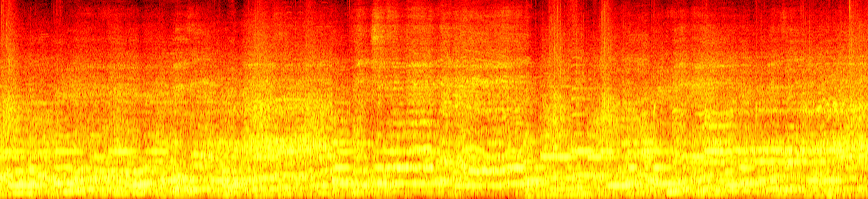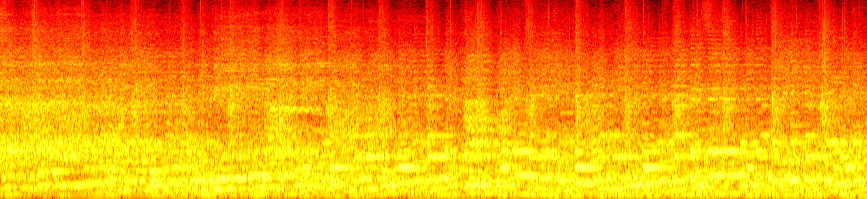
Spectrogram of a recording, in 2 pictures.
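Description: Ethiopian Orthodox religious song: a male singer on a microphone with a large crowd singing along as a choir, accompanied by rhythmic hand-clapping.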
